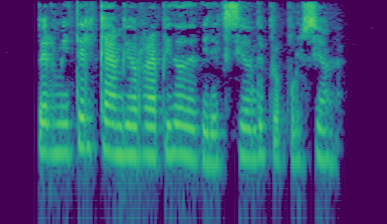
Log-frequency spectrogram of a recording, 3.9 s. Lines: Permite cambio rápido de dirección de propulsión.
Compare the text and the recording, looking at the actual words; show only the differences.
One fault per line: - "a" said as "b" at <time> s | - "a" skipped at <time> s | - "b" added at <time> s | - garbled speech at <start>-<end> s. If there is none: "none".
- "el" added at 0.8 s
